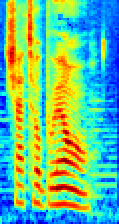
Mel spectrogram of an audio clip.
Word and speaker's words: Chateaubriand: I want to give it to him really badly, but in the French, you don't pronounce the last letter of the word. Chateaubriand.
